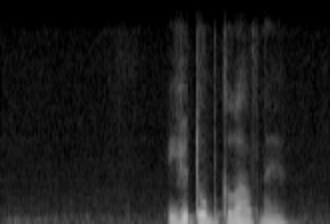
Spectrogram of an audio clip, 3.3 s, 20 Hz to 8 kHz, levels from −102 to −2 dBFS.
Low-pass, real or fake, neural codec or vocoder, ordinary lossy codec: 7.2 kHz; fake; codec, 24 kHz, 1.2 kbps, DualCodec; Opus, 32 kbps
